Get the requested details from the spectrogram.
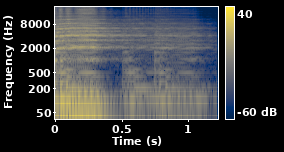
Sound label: FX SWEEP; SYNTH FX; SYNTH SWEEPS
